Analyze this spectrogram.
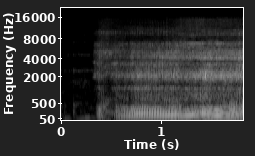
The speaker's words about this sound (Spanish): Está roncando, ¿no?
